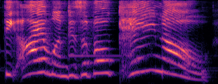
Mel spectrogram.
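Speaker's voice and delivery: put-on high-pitched child's exclamation; excited shout. A narrator's reading. Boy realises island is erupting, high excited cry. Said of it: "shouted Austin".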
